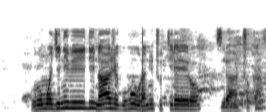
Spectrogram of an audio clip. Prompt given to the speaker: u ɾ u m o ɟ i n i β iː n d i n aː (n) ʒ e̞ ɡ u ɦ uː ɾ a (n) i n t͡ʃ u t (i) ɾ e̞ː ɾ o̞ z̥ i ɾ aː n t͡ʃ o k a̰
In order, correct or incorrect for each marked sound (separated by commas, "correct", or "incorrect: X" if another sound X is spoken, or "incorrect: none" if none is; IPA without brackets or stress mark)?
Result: incorrect: none, correct, correct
